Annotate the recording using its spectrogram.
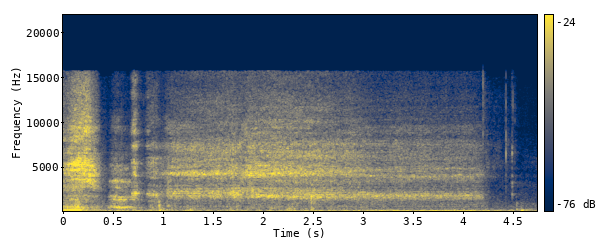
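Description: A man draws in a long, steady breath through an electronic cigarette with a soft hiss.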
